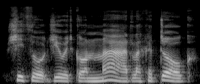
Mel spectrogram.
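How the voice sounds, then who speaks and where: A man's voice: on the high side, steady tone, normal speed, sharp tone. A man voicing a curious, forthright young girl in a storybook, with a direct, earnest manner.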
